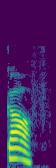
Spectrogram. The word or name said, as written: goff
